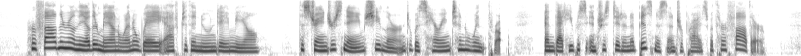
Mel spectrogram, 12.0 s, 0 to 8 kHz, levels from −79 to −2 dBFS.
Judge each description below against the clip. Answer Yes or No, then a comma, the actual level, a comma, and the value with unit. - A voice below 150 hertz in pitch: No, high, 195 Hz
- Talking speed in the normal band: Yes, average, 160 wpm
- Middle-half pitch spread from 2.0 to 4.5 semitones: Yes, average, 3.9 semitones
